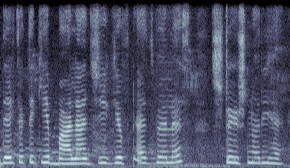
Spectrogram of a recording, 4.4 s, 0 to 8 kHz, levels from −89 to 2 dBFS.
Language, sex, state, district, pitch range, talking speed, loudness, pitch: Hindi, female, Gujarat, Valsad, 235-275 Hz, 95 wpm, -17 LUFS, 260 Hz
